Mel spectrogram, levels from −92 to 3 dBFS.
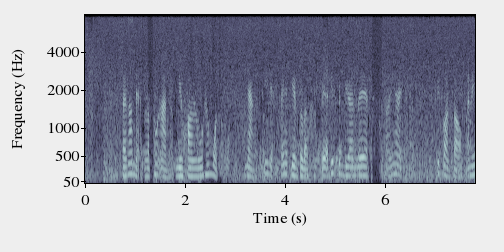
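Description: At 1.31 to 1.36 s the speech dips briefly by a small amount. This is speech suppressed in double talk. It likely happens because both sides talk at once. The echo canceller cannot tell its own talker from the loudspeaker echo, so it turns everything down.

At 2.34 to 2.38 s a faint, delayed copy of the voice appears. This is echo leak. The far end likely plays the call on a loudspeaker. Its echo canceller misses part of what its microphone picks up, and that part comes back. The copy trails by about 260 ms. It sits well below the speech.

From 2.37 to 2.73 s the speech dips again by a small amount. This is more double-talk suppression.

Echo scraps return at 2.85 to 2.91 s, 4.57 to 4.71 s and 5.01 to 5.15 s. The delay stays near 260 ms. The last scrap is louder than the others, about 10 dB under the speech.

From 5.70 to 5.93 s the suppression is strongest. The speech drops sharply, by about 15 dB, and sounds pushed back while the other side talks.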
